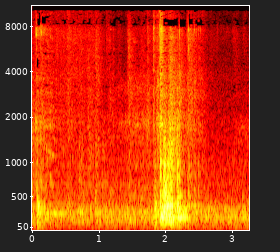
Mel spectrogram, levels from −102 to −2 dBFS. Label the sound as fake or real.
real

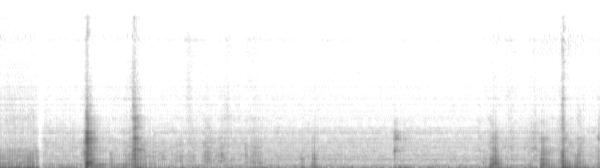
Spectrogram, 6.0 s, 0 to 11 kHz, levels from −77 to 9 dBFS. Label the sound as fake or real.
fake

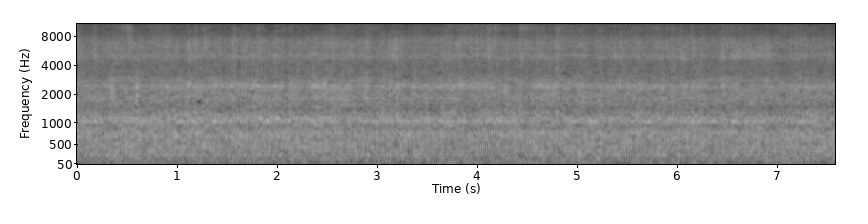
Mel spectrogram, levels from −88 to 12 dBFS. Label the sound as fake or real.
fake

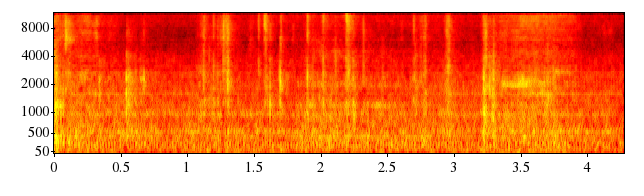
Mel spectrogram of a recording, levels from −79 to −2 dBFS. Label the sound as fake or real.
fake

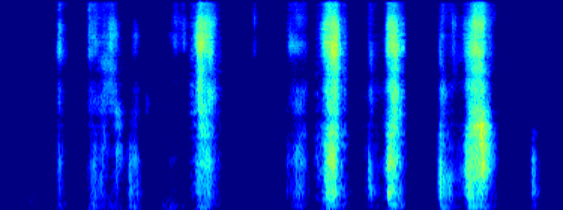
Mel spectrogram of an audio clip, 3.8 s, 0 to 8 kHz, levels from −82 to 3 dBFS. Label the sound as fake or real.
fake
